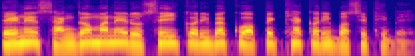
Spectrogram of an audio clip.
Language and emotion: Odia, neutral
